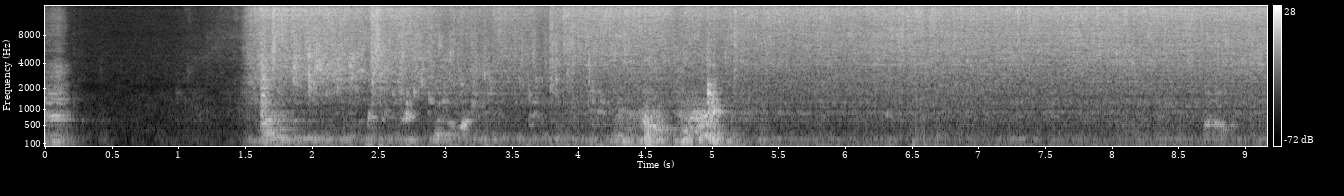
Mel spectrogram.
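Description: Tap water runs steadily into a basin while hair dye is rinsed out, a continuous broadband splashing after a brief quiet start, with occasional louder splashes and knocks close by.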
